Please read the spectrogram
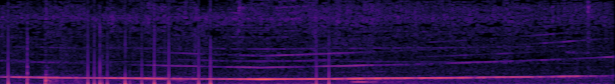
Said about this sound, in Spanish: Escuchan las sirenas de bomberos.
